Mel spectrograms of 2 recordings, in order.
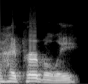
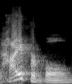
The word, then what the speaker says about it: hyperbole: Most people are like, hyperbole? What the fuck's this about? Sounds like a shape.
